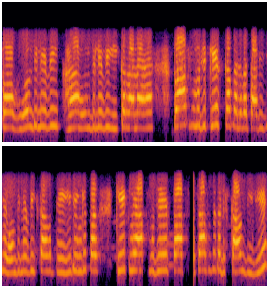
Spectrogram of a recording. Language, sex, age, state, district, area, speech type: Hindi, female, 18-30, Uttar Pradesh, Ghazipur, rural, conversation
